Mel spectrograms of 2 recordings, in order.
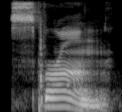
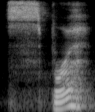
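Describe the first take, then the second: First: Said in the usual way. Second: "Spr-ung" as spr, pause, then ung; blend sounded out. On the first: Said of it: "The word is sprung". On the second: Shown as a demonstration. Teacher showing a three-letter blend, "Spr-ung" in two parts. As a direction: split "Spr-ung" after the opening blend. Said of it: "a three-letter blend here at the beginning".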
